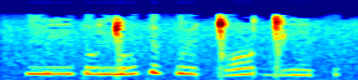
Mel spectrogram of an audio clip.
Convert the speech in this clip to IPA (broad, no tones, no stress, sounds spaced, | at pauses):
ŋ͡m iː p ɾ u ŋ͡ǀ u p ɾ ʉ kʷ ʉ ɡ͡ǀ ɔ ɡ͡ǀ i p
